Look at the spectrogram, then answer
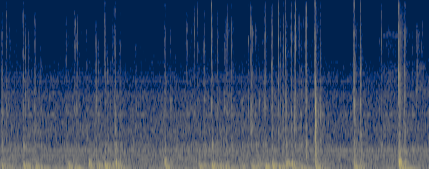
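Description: A web link is typed on a computer keyboard: a close, continuous run of uneven key clicks and taps with brief pauses and one firmer keystroke near the end, with no voices.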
